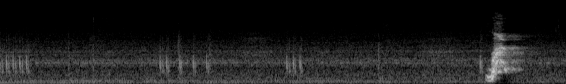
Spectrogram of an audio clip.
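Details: West Highland White Terrier mother, indoors with her three-week-old puppies as they leave their pen for the first time onto carpet; a single loud, sharp bark near the end follows faint, rapid high ticking squeaks in a quiet room.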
